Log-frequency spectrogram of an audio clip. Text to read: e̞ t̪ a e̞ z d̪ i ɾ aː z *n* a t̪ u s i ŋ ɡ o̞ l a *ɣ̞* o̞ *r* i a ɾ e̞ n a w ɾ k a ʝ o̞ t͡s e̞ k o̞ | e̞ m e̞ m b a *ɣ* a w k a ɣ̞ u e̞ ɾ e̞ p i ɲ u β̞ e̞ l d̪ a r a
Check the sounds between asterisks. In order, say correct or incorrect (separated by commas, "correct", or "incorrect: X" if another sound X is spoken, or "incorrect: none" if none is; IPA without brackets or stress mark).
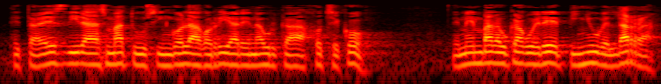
incorrect: m, correct, correct, incorrect: ð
